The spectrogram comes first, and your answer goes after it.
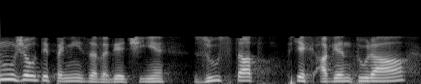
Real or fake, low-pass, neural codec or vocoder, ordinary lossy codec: fake; 3.6 kHz; codec, 16 kHz, about 1 kbps, DyCAST, with the encoder's durations; MP3, 32 kbps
